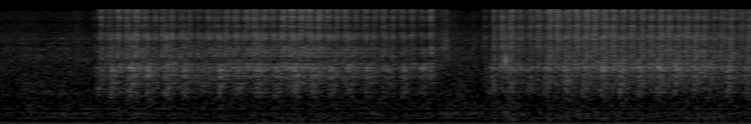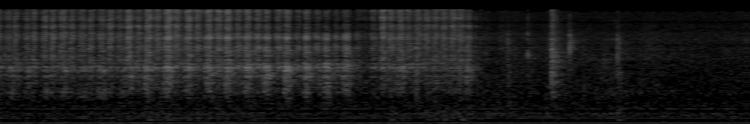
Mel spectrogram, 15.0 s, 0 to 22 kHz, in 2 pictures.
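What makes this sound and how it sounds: The tip of a green wooden coloured pencil rubs back and forth across a thin, flat sheet of printed paper lying on a tabletop, colouring it in. The bright, scratchy strokes run steadily from about 1 to 12 seconds, with a short pause near the 5-second mark, over a faint low hum. The clip ends with a few light scratches before falling quiet.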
